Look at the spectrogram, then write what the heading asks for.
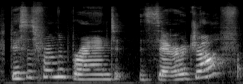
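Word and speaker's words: Xerjoff: is from the brand Serge off I think is how it's pronounced it's about XC rj o FF it's very well known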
